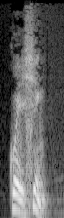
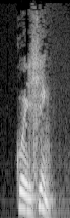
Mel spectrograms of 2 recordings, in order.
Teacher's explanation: Both syllables of 贵姓 have the falling tone.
